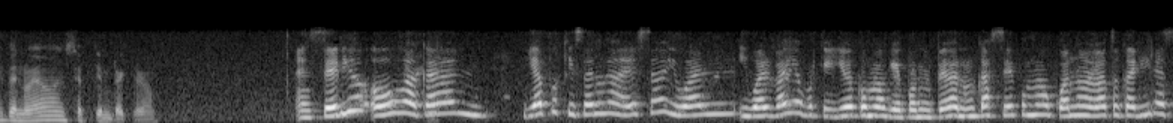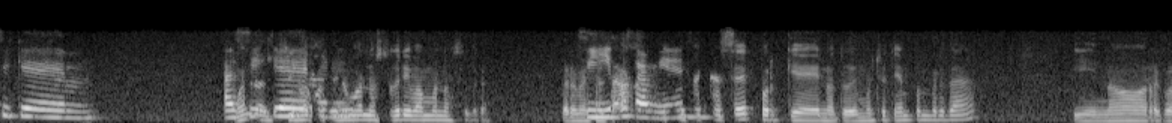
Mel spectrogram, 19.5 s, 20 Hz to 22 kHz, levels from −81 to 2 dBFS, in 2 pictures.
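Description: From 12.08 to 13.05 s the speech dips by roughly 15 dB, in pieces adding up to about 400 ms. It sounds like speech suppressed in double talk. The likely cause is an echo canceller that turned down the local talker while the far side spoke. The same happens from 15.05 to 15.91 s, deeper, at roughly 20 dB, over about 700 ms.

Inside the first dip, from 12.37 to 12.47 s, a faint copy of the speech comes back 257 ms late, about 20 dB below the main speech. This is an echo leak. The likely cause is a loudspeaker echo that the far end's canceller left partly in place. The scrap is brief and quiet.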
